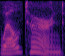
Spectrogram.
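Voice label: "well-turned", US English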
